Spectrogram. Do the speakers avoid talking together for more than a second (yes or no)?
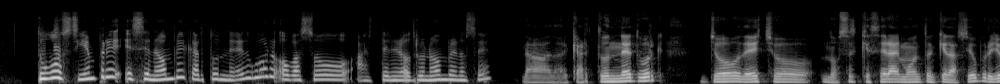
yes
